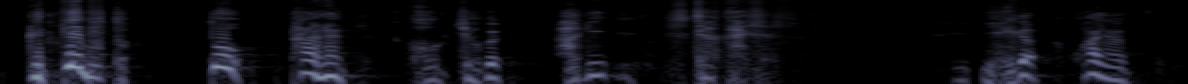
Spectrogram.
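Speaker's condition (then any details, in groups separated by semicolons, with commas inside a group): Cerebral palsy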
